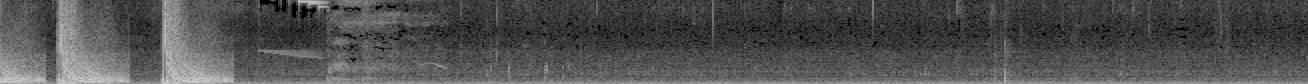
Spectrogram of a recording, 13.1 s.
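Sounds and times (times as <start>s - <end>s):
steady low hum: 0.0s - 13.0s
dog licking and smacking: 4.6s - 13.0s.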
